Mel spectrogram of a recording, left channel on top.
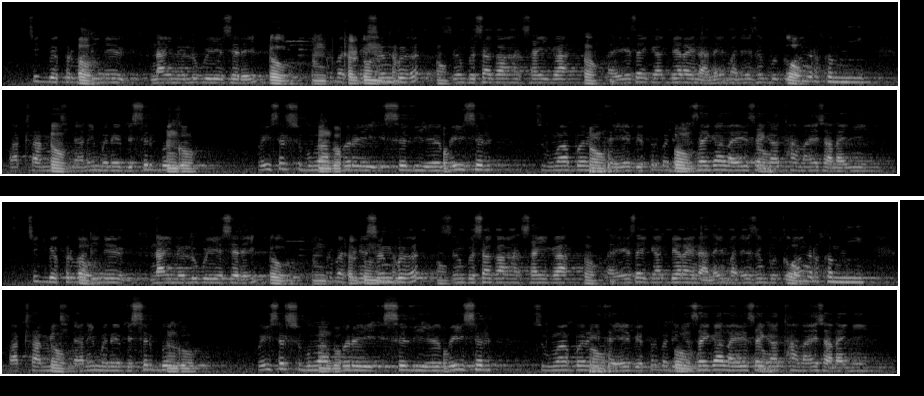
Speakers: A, on the right; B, on the left.
A: थिग बेफोरबायदिनो
B: औ
A: नायनोे लु लुगैयो जेरै
B: औ
A: बेफोर
B: नंथारगौ
A: बायदिनो जोंबो
B: नोंथां औ
A: जोंबो जाया जायगा
B: औ
A: लायो जायगा बेराय नानै माने जोंबो गोबां
B: औ
A: रोखो नि बाथ्रा मिथिनानै
B: औ
A: मोनो बिसोरबो
B: नंगौ
A: बैसोर सुबुङा
B: नंगौ
A: बोरै सोलियो
B: औ
A: बैसोर सुबुङा बोरै
B: औ
A: थायो बेफोरबायदिनो
B: औ
A: जायगा लायै जायगा
B: औ
A: थानाय जानायनि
